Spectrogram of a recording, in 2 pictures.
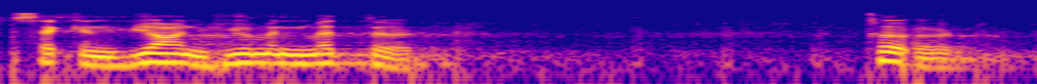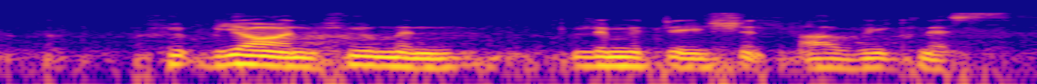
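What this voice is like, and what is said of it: Non-native English accent. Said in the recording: “my mother tongue is not English, please bear with me for my accent”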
